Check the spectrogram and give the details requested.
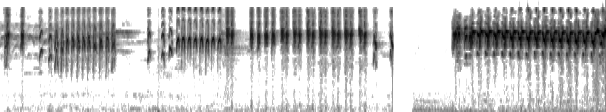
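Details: Olive-backed sunbird song used as a lure for training young birds: high, rapid chirping trills in several bursts, each a fast string of sharp notes, broken by short silences and ending in a loud, dense trill.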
